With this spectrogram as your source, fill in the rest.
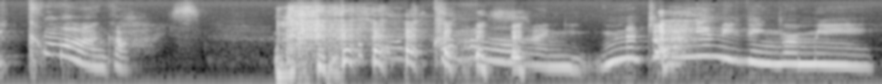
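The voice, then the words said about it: Whiny baby voice. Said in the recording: “baby voice ... when he's mad at his teammates”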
